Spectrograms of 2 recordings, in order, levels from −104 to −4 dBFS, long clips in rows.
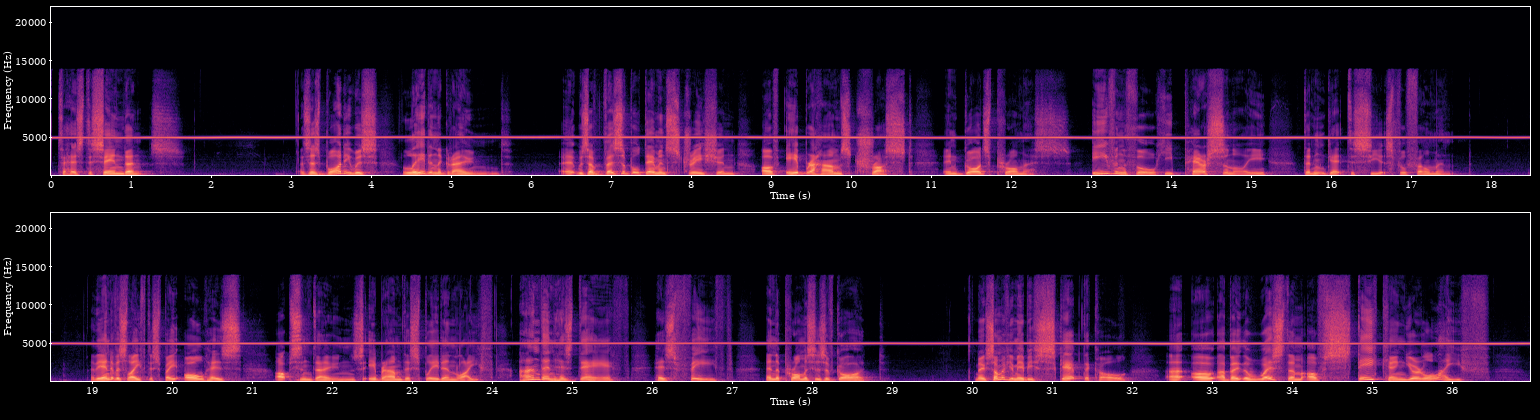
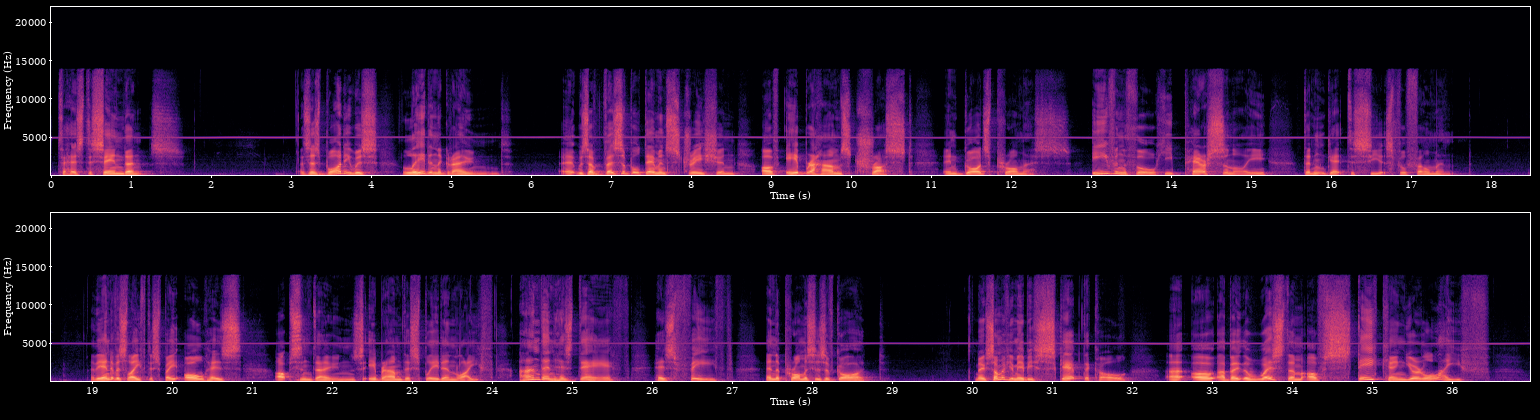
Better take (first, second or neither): second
